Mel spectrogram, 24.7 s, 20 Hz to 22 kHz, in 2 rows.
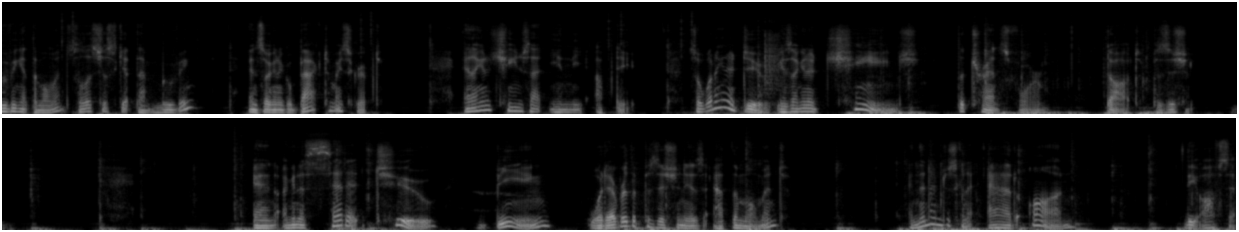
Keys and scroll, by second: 8.1-13.7 typing, 14.6 Return, 15.5-24.6 typing.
